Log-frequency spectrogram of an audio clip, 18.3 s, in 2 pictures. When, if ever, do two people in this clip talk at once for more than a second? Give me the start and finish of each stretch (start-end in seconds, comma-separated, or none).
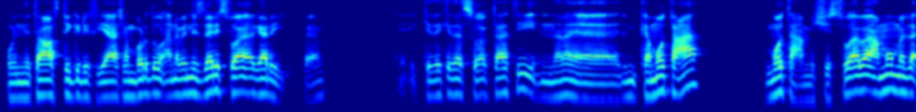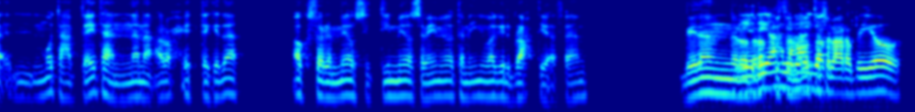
16.5-17.7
